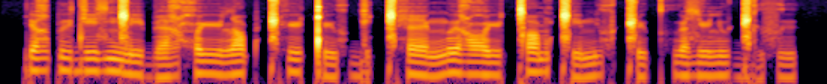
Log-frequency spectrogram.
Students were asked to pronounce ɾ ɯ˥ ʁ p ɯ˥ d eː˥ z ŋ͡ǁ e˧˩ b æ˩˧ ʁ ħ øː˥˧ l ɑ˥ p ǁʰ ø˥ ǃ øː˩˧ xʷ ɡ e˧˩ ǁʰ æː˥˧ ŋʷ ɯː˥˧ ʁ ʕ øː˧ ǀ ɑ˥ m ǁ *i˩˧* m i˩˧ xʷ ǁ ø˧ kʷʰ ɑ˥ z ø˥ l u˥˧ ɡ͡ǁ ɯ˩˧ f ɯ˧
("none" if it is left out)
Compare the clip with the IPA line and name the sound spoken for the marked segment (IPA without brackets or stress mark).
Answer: e˩˧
